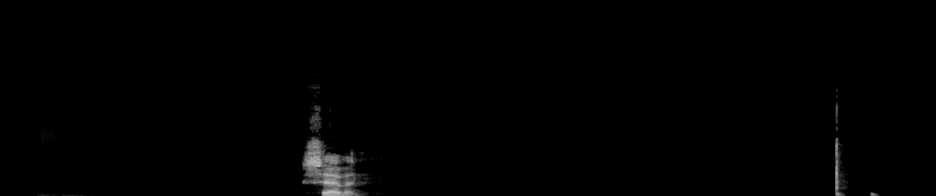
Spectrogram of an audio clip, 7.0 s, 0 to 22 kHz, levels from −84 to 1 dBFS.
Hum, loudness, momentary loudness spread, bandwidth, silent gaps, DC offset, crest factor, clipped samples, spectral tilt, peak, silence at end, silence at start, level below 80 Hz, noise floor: none; -26 LUFS; 15 LU; 12 kHz; 3.12-3.34 s, 3.71-3.75 s, 3.92-3.99 s, 4.09-4.35 s, 4.43-4.54 s, 4.87-5.01 s, 5.09-5.27 s, 5.37-5.43 s; under 0.1%; 28 dB; under 0.1%; -3 dB/octave; -8 dBFS; 0.45 s; 2.3 s; -82 dBFS; under -90 dBFS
